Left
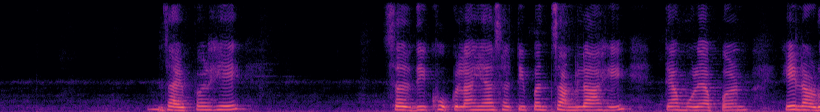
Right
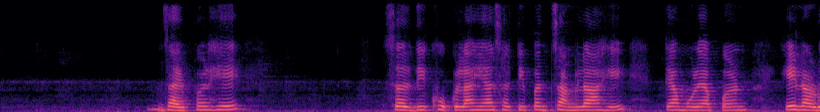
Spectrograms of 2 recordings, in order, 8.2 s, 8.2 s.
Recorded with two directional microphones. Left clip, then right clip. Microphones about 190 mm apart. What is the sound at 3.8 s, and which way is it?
A woman's voice, 10° right (ahead or behind).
